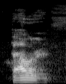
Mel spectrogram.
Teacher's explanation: the second syllable is AR, so that's a short syllable, which means the stress goes on the first syllable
